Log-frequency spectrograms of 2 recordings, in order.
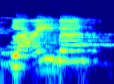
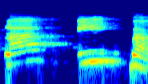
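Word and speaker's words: لعب: Bacanya laiba. Nggak boleh panjang ya, bukan laiba. Nggak boleh, tapi pendek. Laiba.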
